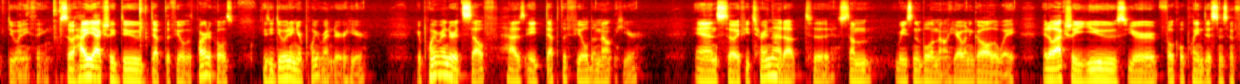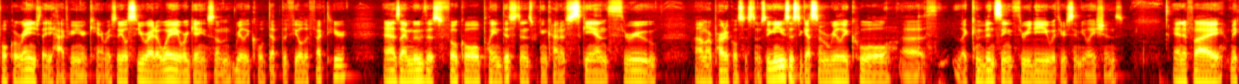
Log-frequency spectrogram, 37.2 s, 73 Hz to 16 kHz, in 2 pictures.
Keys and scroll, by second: 2.1 ctrl+Delete.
